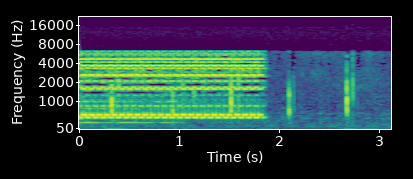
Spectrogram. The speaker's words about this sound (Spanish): en el momento preciso en que sonaba el teléfono.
